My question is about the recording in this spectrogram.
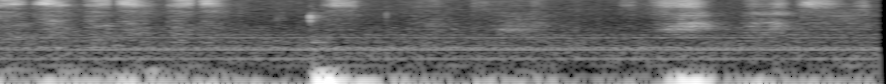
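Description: Coloured pencil scratching across paper in short strokes, quick and close together in the first second, then a few more spaced out. Two soft low thumps come about halfway through and near the end.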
